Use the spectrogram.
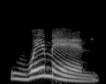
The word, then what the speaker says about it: women: Nah, kalau yang ini bacanya women. Kalau cuma satu perempuannya, bacanya woman. Tapi kalau jamak lebih dari satu, plural form of the word woman is bacanya women. Woman, women.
